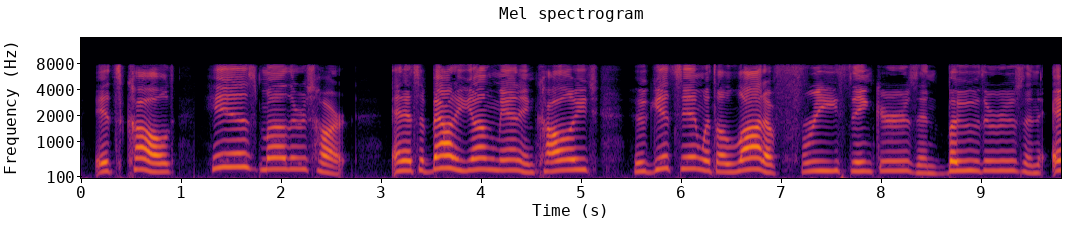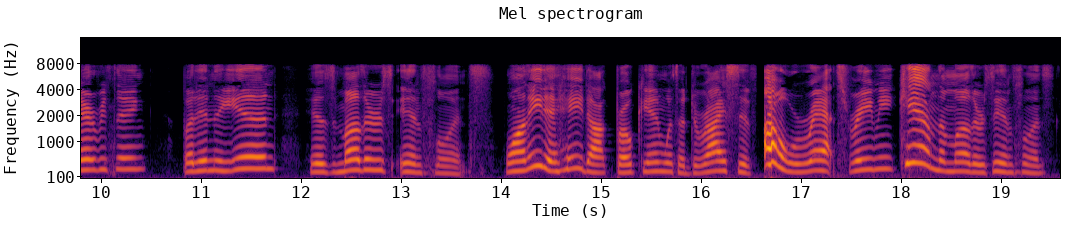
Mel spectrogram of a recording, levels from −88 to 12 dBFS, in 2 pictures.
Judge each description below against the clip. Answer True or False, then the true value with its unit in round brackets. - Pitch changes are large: False (4.4 semitones)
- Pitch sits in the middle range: False (250 Hz)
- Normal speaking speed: True (145 wpm)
